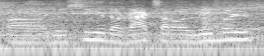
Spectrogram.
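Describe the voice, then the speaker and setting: A man talks at a moderate pace while music plays in the background. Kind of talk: interview answer. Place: hall.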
